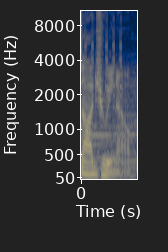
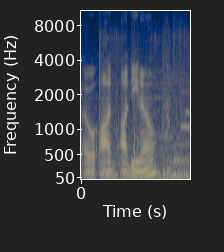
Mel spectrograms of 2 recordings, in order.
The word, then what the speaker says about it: Audino: It's just Arduino.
